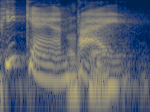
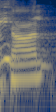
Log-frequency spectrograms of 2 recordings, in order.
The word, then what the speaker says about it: pecan: Pecan pie. Yeah, I would have said. Yeah, I would have said pecan. Yeah, New Not Jersey. pecan?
